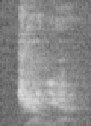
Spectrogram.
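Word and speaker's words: Genya: open it there's Gia the pronunciation of this word is sounds like jna this is where we meet Jenna she walks in and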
